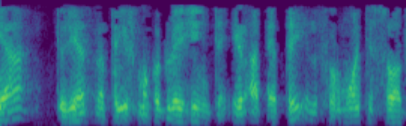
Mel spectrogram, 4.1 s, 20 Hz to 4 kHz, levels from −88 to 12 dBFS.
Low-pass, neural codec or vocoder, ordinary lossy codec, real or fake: 3.6 kHz; codec, 24 kHz, 3 kbps, HILCodec; MP3, 16 kbps; fake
